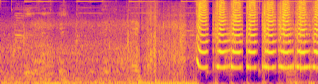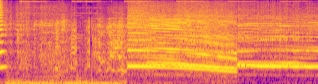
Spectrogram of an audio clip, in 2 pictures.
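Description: Handheld canned air horn blown inside a car: a quick run of short toots, about five a second, then two long blasts whose pitch sags slightly. A low car-cabin rumble runs underneath before the toots.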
